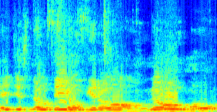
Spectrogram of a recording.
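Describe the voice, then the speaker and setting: A man talks over noticeable background noise, and the room echo is audible. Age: 60s. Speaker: elder and teacher. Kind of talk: religious teaching chat.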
